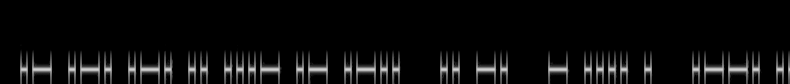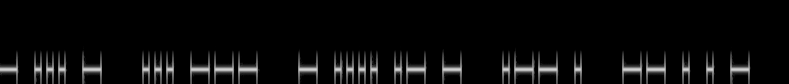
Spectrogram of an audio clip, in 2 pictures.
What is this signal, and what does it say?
Morse code, heard as a keyed tone, about 20 wpm, 700 Hz. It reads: ARRIVAL IN THE PAST SO THAT WE MEET
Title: A Sound Of Thunder 20wpm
